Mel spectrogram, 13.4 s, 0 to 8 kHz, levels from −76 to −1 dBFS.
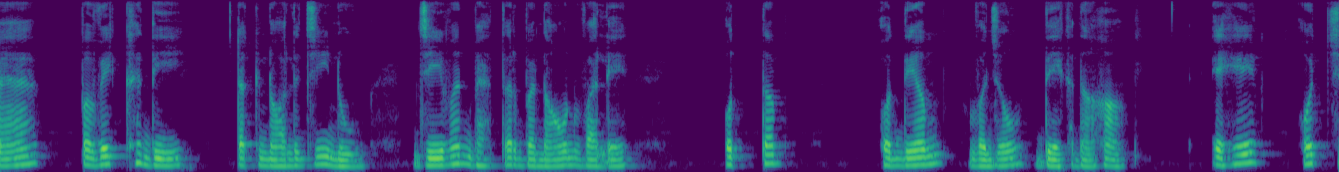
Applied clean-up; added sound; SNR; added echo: none; none; none; none.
